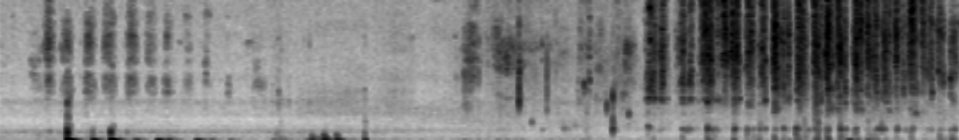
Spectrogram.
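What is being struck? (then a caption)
Ceramic mug. A hollow black glossy ceramic mug held in gloved hands is scratched and rubbed with gloved fingertips. Soft, low, muffled taps and thumps come first, then turn into a denser, brighter scratchy rubbing toward the end.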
